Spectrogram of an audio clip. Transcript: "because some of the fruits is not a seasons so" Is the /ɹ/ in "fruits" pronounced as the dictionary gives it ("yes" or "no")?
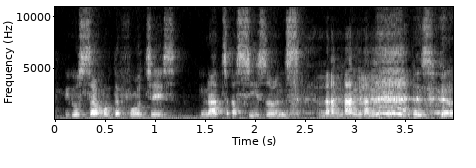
no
